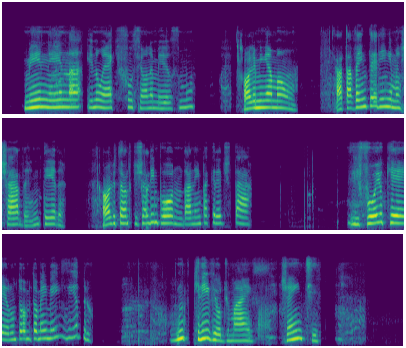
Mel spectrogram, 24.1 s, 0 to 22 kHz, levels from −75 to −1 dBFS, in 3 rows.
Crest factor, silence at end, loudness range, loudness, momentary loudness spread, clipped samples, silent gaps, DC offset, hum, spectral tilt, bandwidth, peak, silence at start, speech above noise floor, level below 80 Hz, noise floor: 18 dB; 0.85 s; 6 LU; -16 LUFS; 17 LU; under 0.1%; none; under 0.1%; none; -4.5 dB/octave; 9.6 kHz; 0 dBFS; 0.45 s; 60 dB; -66 dBFS; -76 dBFS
